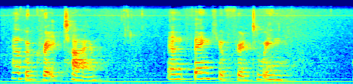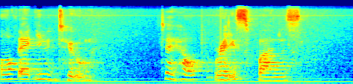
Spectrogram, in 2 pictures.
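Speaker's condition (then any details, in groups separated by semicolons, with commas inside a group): ALS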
